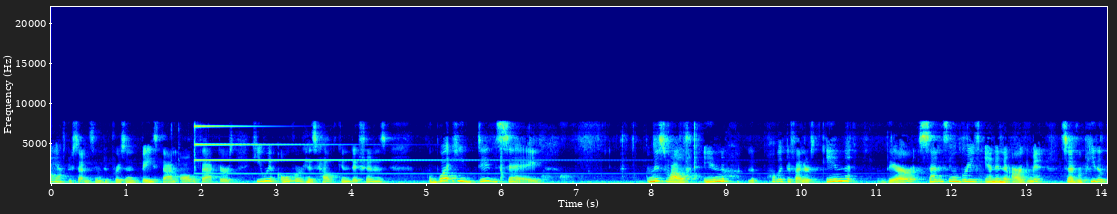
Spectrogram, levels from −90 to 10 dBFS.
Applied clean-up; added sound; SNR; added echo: none; Clock; 15 dB; reverberation time 0.3 s.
